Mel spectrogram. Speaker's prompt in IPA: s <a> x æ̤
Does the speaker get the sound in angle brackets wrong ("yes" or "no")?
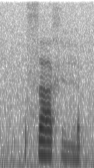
no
